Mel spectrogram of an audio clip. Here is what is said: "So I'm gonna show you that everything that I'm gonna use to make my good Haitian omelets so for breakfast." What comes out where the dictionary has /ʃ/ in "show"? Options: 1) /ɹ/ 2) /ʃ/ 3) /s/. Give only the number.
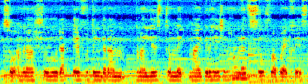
2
